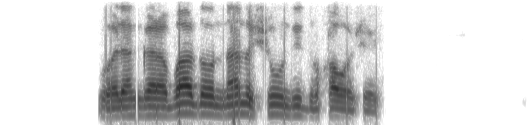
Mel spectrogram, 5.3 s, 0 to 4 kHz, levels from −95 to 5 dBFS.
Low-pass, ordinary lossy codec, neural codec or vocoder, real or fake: 3.6 kHz; Opus, 32 kbps; none; real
